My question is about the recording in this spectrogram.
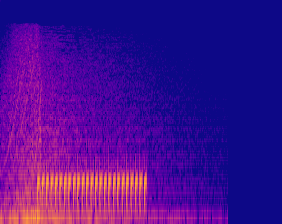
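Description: Outro sound effect: a whoosh, then a buzzy honk lasting under a second that cuts off and trails away.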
